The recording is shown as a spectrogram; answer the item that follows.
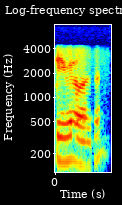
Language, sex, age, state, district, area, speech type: Marathi, male, 18-30, Maharashtra, Sangli, urban, conversation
